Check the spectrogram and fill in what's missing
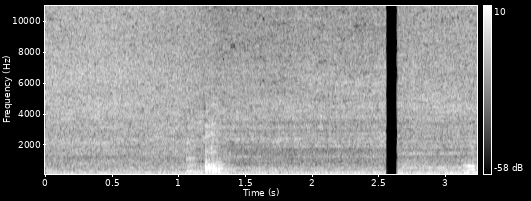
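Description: Potatoes and cauliflower sizzling in a pan, a steady close hiss with a brief stir clatter midway and a momentary dropout.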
